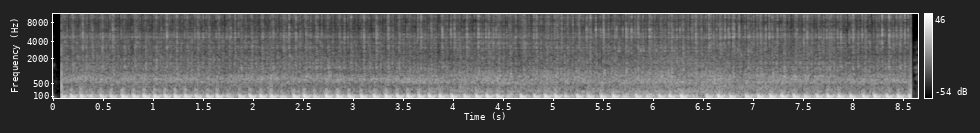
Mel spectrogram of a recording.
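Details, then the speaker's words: Honda Supra/Grand C100-series single-cylinder motorcycle, oil not reaching head, clutch previously repaired elsewhere; steady idle with coarse jingling rattle on each thump from left side of engine block; suspected oiling or cam chain; rough rattling noise. "Nah, kurang lebih seperti itu ya untuk suara mesinnya. pokoknya kasar dan gemerincing ya di bagian blok mesin di sebelah kiri"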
